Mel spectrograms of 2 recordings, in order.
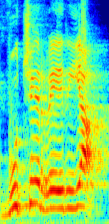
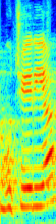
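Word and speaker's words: Wuchereria: Naming, pronunciation ठीक करेंगे, that is वुचेरेरिया, नॉट अ वुचेरिया। वुचेरिया कोई नहीं बोलेगा, दैट इज सिंपली वुचेरेरिया बैनक्रॉफ्टी, ठीक है?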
